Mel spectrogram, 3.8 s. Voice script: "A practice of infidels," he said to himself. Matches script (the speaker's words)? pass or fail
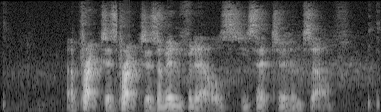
fail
